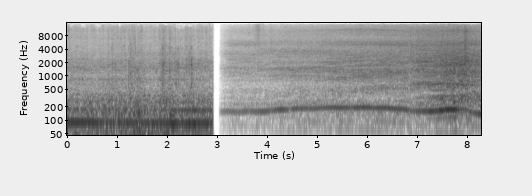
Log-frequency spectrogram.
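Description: Off-road vehicle engine running: a steady low drone, then after a sudden cut about three seconds in, an engine whose pitch gently rises and falls as it grows louder.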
